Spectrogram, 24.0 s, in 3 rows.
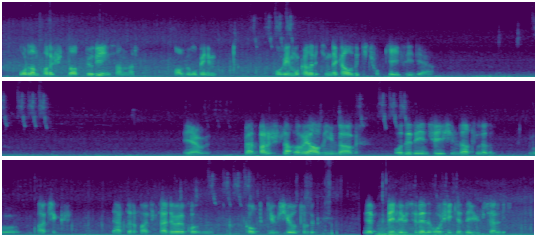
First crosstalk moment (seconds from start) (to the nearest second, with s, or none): none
